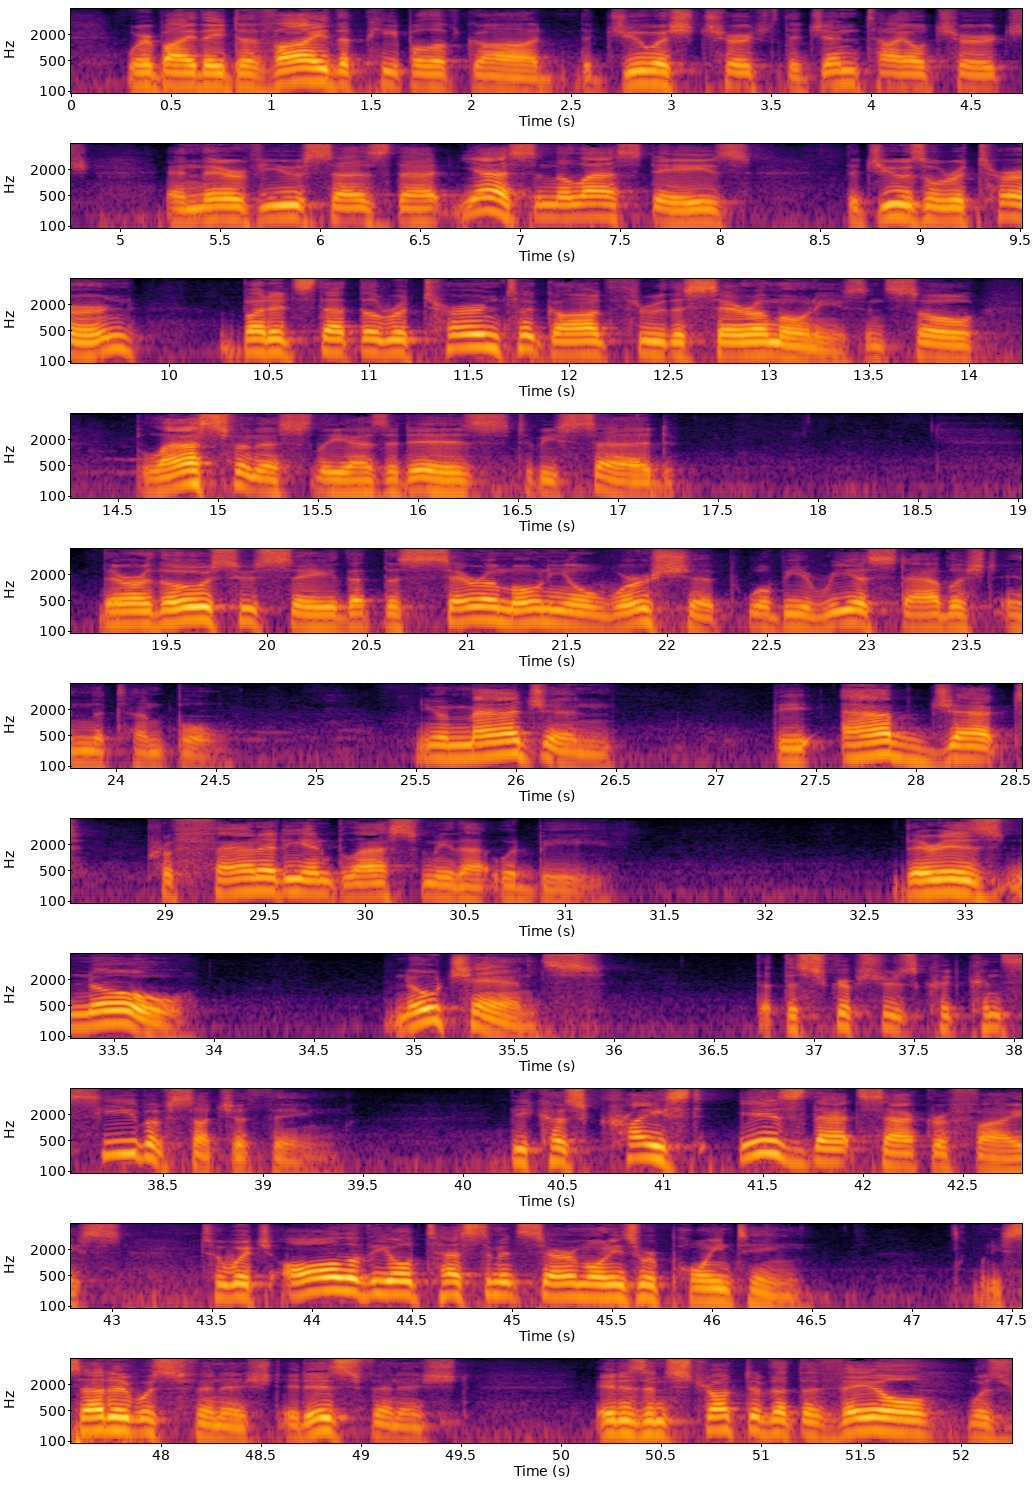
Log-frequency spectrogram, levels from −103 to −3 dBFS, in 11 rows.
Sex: male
